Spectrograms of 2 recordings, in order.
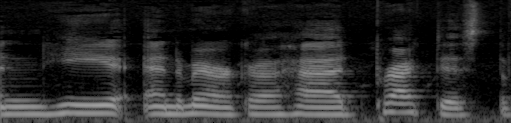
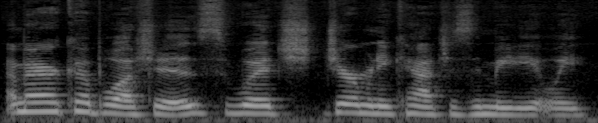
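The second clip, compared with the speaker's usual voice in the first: ordinary delivery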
